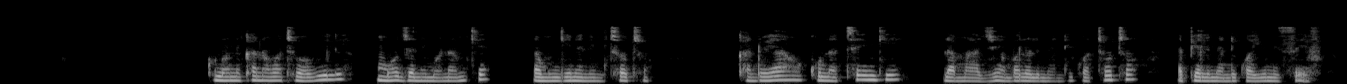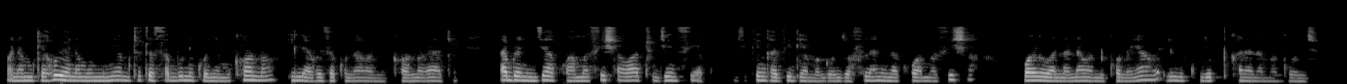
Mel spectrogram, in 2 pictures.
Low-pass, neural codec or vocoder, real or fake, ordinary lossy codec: 7.2 kHz; none; real; MP3, 24 kbps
